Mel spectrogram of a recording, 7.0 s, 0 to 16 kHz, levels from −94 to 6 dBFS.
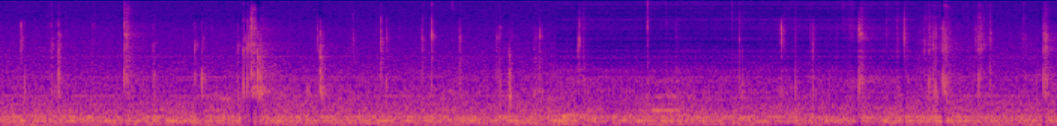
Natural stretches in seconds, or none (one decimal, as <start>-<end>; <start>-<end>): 0.0-3.7; 6.1-7.0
